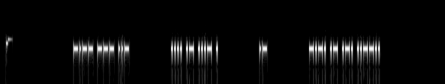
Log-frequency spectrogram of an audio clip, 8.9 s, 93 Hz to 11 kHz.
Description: Morse code, heard as a keyed tone, about 40 wpm, 700 Hz. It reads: YOU HAVE A CAR?
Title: 4x Word-Spacing - Sentences from Top 300 Words - 40wpm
